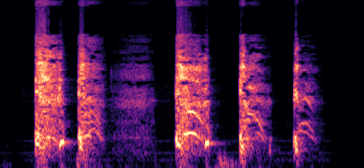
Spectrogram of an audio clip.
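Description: Five harsh cough bursts with a breath between them: coughing during an asthma flare-up, when narrowed, mucus-filled airways limit airflow.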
